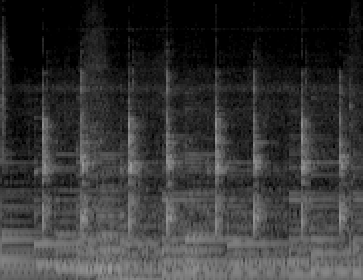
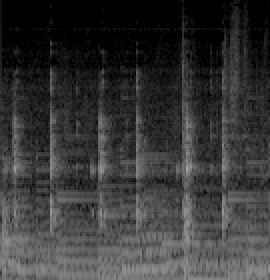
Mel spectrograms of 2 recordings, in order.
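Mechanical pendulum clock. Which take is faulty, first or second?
second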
